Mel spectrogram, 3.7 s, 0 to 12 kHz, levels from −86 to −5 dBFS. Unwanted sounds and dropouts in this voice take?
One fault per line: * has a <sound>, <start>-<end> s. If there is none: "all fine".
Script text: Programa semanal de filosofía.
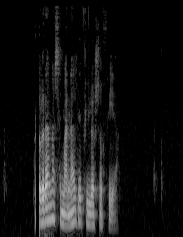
* has a dropout, 0.7-0.8 s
